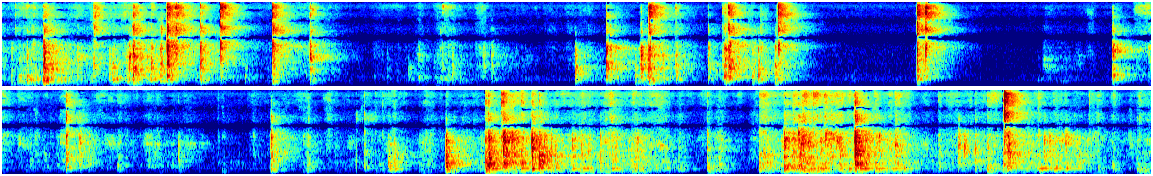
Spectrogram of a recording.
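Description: Rottweiler puppy chewing and mouthing an empty plastic bottle: bursts of crinkling, crackling plastic, broken by a pause of about two seconds near the middle.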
